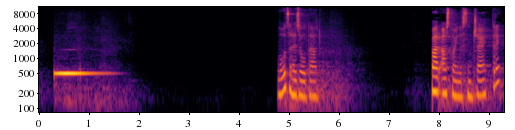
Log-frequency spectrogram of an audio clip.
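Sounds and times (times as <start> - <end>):
parliamentary voting electronic bell tone: 0.3 - 1.7
speech: 4.8 - 5.9, 7.9 - 9.3.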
